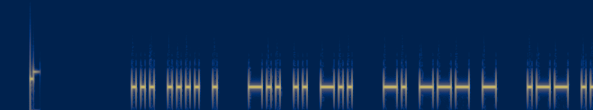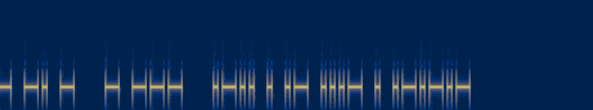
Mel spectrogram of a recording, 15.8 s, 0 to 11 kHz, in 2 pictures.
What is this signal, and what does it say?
Morse code, heard as a keyed tone, about 20 wpm, 700 Hz. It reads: SHE DID NOT WANT TO LEAVE.
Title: Sentences with 4-Word Phrases - 20wpm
